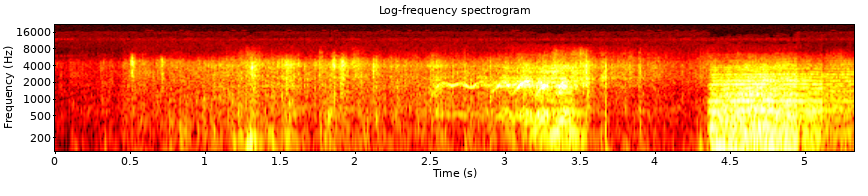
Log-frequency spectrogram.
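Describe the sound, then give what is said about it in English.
Hooves clip-clop in an uneven rhythm as two riders, each holding a spear, canter their horses to opposite ends of a field, then a horse lets out a loud, high whinny with a wavering pitch, followed by a second, louder and harsher neigh at the end. “They grab a spear each and canter to the opposite ends of the field.”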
